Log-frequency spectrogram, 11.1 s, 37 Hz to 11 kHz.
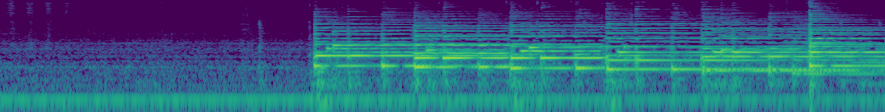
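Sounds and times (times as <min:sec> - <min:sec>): soft rustling of hands and clothing: 0:00.0 - 0:03.8
steady low hum: 0:00.0 - 0:06.1.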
